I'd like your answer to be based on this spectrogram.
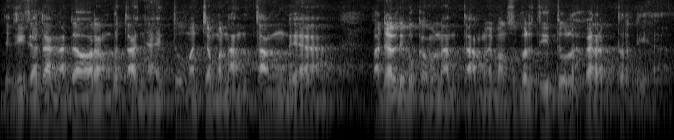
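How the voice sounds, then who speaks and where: A deep-voiced man preaches a sermon, telling stories in a folksy way and turning often to his listeners. The sound is roomy, with a long hall reverb and faint ambience behind him. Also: level tone, fairly quick, pushed and bright, a little hiss or hum. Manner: folksy storytelling, addressing the congregation as sir and madam.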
